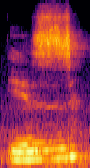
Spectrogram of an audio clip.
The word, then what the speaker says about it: is: a problem with pronouncing is and it so we are going to look at this a little bit first word is spelled I s first the s actually sounds like a Z so if you listen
